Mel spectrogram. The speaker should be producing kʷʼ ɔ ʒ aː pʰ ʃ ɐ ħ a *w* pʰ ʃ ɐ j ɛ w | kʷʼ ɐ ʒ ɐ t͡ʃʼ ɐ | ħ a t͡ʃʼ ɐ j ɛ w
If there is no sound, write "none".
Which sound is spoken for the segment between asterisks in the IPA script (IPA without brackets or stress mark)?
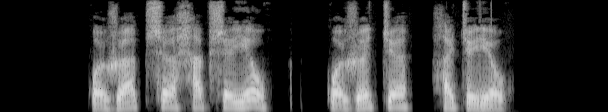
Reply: none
